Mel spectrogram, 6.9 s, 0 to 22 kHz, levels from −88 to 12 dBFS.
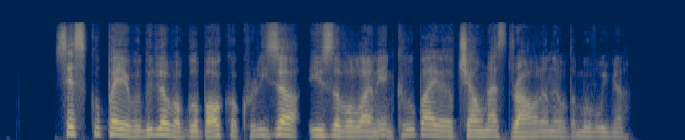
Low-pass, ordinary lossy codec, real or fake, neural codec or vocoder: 10.8 kHz; none; fake; codec, 16 kHz in and 24 kHz out, 0.4 kbps, LongCat-Audio-Codec, fine tuned four codebook decoder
